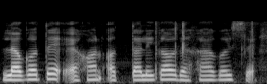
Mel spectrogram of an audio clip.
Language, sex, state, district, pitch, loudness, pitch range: Assamese, female, Assam, Kamrup Metropolitan, 210 Hz, -18 LUFS, 205-225 Hz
